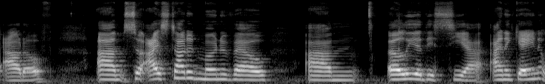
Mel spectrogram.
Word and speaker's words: Monaville: but Monavil? – Yes. – Oh, sorry, how do you pronounce it? – Monavil. – Monavil.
